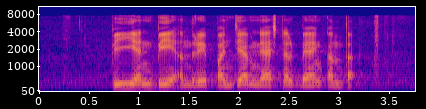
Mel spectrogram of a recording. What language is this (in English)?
Kannada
